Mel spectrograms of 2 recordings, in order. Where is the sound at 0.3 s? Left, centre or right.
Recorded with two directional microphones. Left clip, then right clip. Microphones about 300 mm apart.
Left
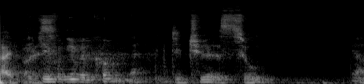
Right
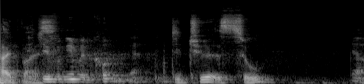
Centre.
